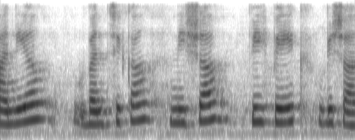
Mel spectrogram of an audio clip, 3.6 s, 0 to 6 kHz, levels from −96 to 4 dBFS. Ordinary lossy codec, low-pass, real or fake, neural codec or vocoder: none; 5.4 kHz; fake; codec, 16 kHz, 4.8 kbps, FACodec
